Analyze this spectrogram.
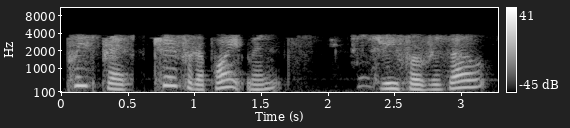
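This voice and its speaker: A woman's voice: mid-range voice, a little hiss or hum. Recorded phone menu, woman, tinny line. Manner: measured, even and formal. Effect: recorded phone message. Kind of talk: scripted automated announcement.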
